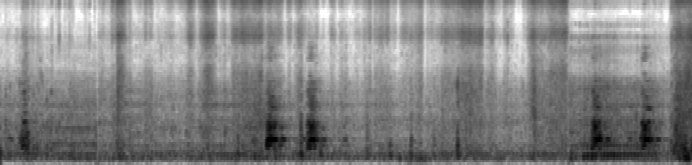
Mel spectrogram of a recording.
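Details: A large Afghan watch dog gives deep, gruff barks in two quick pairs over a low background hum.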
